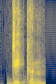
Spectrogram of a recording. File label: "deacon", Indian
